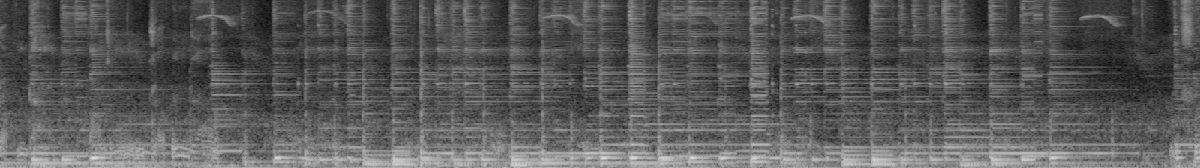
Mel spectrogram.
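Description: Acoustic guitar strummed steadily through an instrumental passage between verses of a slow song.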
